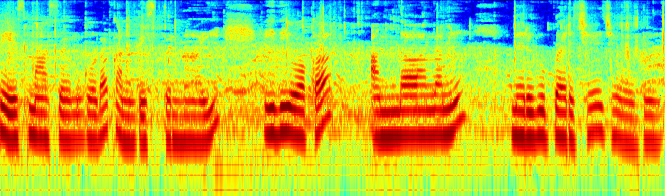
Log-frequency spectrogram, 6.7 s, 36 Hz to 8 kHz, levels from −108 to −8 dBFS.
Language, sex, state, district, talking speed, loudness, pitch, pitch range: Telugu, female, Andhra Pradesh, Krishna, 100 wpm, -15 LUFS, 185 Hz, 170-205 Hz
